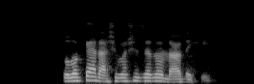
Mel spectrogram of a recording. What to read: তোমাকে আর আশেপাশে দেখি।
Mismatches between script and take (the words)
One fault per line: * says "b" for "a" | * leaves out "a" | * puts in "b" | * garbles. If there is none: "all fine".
* puts in "যেন না"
